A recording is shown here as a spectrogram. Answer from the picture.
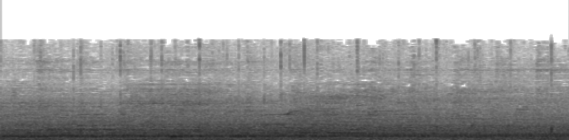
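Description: Baseball stadium crowd: many fans cheering and shouting at once, a steady roar of voices, with music playing over it.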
